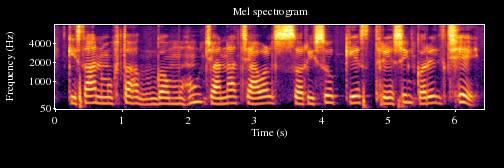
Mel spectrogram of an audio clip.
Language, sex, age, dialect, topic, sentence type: Maithili, female, 25-30, Eastern / Thethi, agriculture, statement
